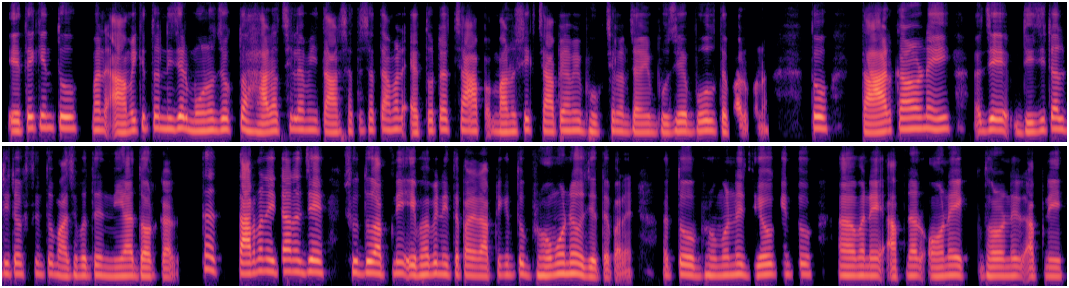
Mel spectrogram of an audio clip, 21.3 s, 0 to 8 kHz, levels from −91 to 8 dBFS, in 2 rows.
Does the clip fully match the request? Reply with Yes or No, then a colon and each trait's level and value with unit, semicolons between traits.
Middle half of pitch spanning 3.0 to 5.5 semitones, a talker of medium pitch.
Yes: average, 3.3 semitones; medium, 165 Hz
